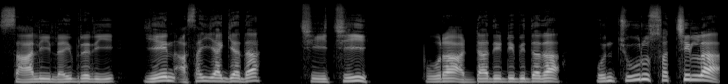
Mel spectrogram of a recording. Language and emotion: Kannada, disgusted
